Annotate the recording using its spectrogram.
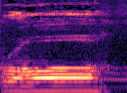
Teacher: र जुबान की करवट जब ऊपर वाले बाए तरफ की दाड़ो और मसूड़ों से लगे तो र अदा होता है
